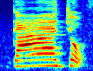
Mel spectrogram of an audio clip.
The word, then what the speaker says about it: gallo: itself, it's lo, but when you have two L's, it's yo. It's kind of a little similar to the Y sound in English. Okay, gallo.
